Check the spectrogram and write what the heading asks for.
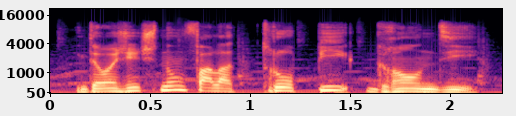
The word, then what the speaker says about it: trop grand: Na expressão trop grand, que significa grande demais, tanto o P de trop quanto o D de grand são silenciosos. Então a gente não fala trop grandi, e sim trop grand.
